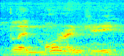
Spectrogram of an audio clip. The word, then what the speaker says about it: Glenmorangie: a winter's tale well glenmorangie is one of the my favorite highland distilleries and it's actually pronounced with the emphasis on the second syllable glenmorangie and uh it comes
